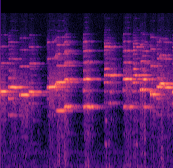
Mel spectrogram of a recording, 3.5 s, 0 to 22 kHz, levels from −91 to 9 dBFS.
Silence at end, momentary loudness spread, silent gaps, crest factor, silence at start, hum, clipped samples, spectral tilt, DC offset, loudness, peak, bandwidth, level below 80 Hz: 0 s; 8 LU; none; 12 dB; 0 s; none; under 0.1%; 4.5 dB/octave; under 0.1%; -14 LUFS; -4 dBFS; 15.5 kHz; -64 dBFS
